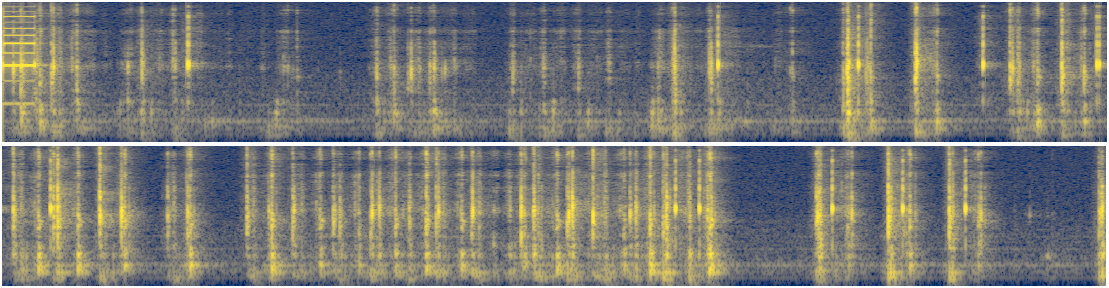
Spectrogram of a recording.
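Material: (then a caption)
Plastic. A fingertip presses keys on a black plastic mechanical computer keyboard with hollow keycaps, then the whole hand types across the letter rows. Sparse, bright, clicky taps give way to dense bursts of rapid typing with short pauses, over a faint steady hum.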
